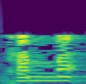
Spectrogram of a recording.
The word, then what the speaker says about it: kamma: And this word karma is Sanskrit form is karma, K-A-R-M-A. The Pali form is kamma, K-A-M-M-A. Kamma. But some people spell it wrong as K-A-M-A. So if you say K-M-A, it is not kamma, it is kama. It has a different meaning.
